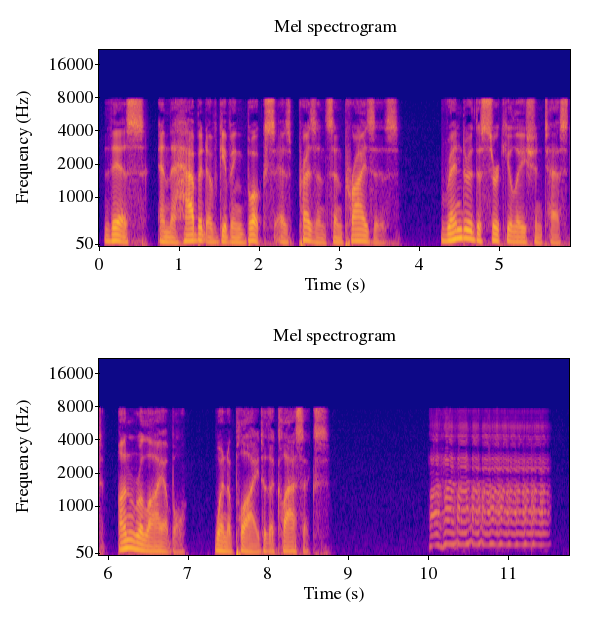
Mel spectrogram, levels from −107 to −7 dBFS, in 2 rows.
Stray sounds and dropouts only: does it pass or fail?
fail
